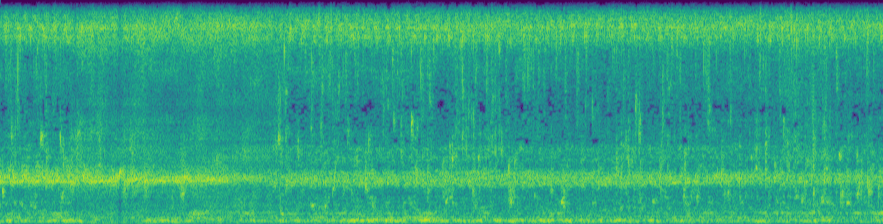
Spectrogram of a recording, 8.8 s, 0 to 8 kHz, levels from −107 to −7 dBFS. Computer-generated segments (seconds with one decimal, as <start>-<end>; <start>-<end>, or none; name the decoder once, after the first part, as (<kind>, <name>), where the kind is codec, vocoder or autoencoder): 0.7-2.8 (autoencoder, DAC-VAE)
